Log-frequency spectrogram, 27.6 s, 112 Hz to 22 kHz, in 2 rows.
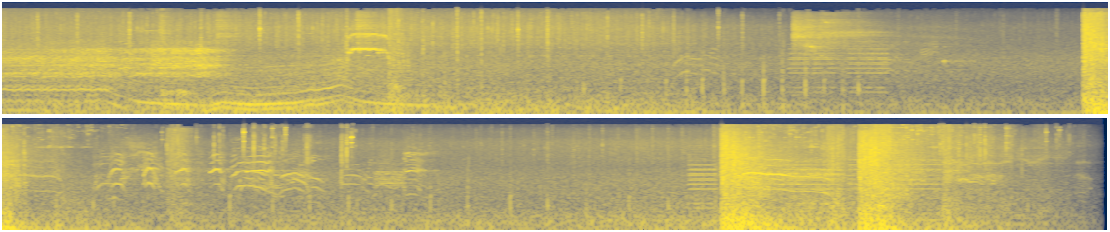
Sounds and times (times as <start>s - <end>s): Explosion: 3.7s - 9.0s, 13.6s - 15.1s, 22.8s - 26.2s.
